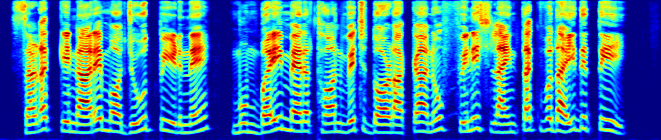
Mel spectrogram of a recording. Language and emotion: Punjabi, happy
